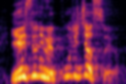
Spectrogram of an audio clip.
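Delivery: ordinary talk, nothing marked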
